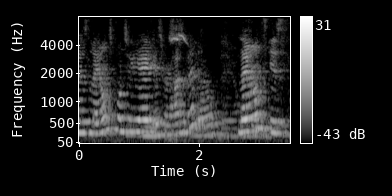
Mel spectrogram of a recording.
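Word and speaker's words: Pontellier: But the main character is a woman named Edna, and the pronunciation is Pontillier. It's French. Pontillier, yes.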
